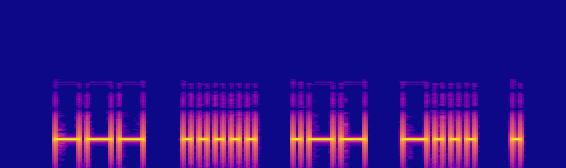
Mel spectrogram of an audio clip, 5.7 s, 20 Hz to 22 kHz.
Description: Morse code, heard as a keyed tone, about 15 wpm, spaced as for 12 wpm, 600 Hz. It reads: O5WBE
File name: cw / ubacw32 2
